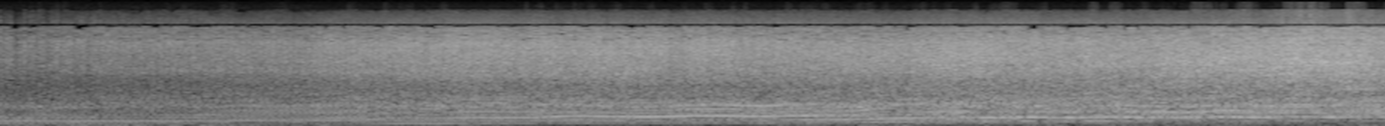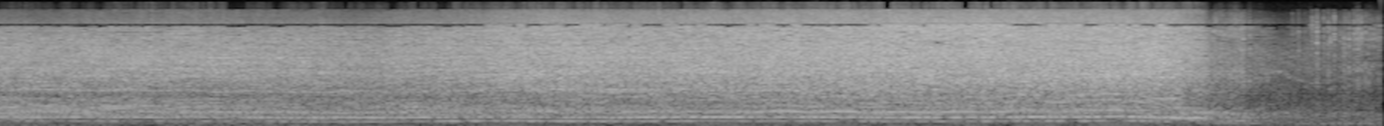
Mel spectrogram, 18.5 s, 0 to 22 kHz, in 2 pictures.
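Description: A super modified two-wheel-drive Ford pulling truck at a night truck-and-tractor pull at 300 Raceway in Farley, Iowa, its engine roaring loud and close with a climbing, sustained wail through the run before cutting off abruptly near the end.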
